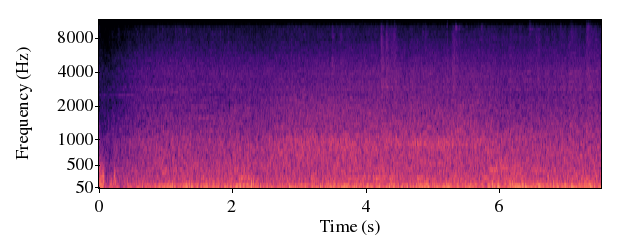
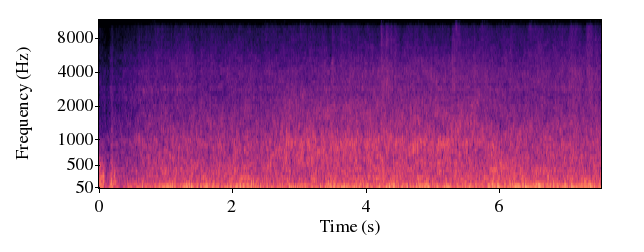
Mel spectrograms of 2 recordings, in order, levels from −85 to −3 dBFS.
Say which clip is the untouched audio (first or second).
first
